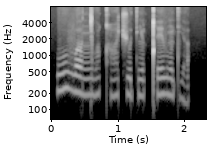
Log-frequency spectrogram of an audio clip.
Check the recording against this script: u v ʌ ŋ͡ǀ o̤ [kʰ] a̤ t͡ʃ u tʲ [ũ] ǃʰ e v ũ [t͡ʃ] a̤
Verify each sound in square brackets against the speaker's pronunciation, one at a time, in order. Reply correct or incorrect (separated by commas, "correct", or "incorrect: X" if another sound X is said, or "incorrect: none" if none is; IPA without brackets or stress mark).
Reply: incorrect: qʰ, incorrect: õ, incorrect: tʲ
